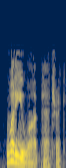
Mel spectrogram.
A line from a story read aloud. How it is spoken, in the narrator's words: She sighs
